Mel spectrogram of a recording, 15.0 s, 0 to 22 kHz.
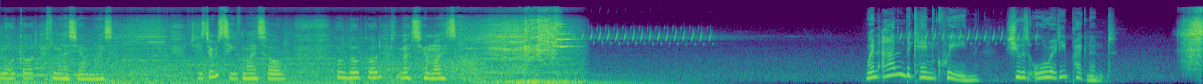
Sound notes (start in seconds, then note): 6.0 sword unsheathes; 6.7 birds chirp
